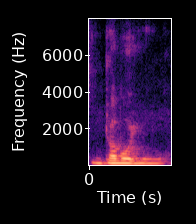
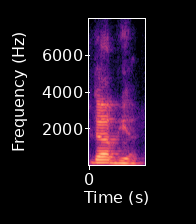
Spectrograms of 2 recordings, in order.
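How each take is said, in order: First: The letter is said the standard way, 'double-u'. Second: The letter is said the local way, 'dubya'.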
